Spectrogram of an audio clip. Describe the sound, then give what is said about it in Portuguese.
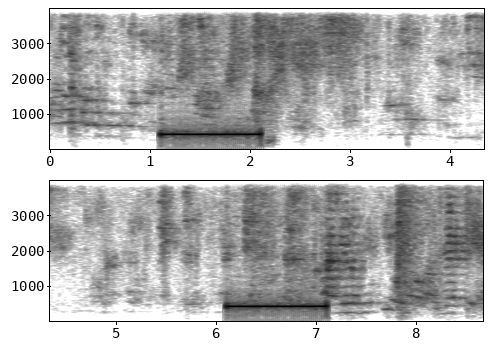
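The ringing tone of an outgoing telephone call, heard as two steady, loud mid-pitched tones of about one second each, several seconds apart, with faint background voices and rustling between them. “Tô ligando pro cliente aqui.”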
